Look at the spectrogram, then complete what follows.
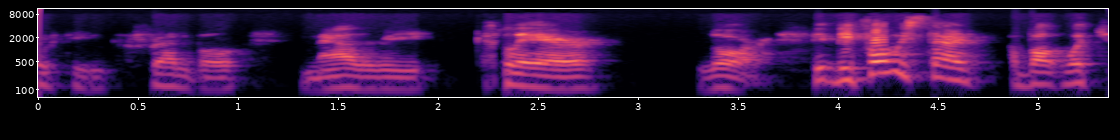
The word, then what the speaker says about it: Loehr: I said I always say you pronounce it like folklore because that seems to be on brand, right?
